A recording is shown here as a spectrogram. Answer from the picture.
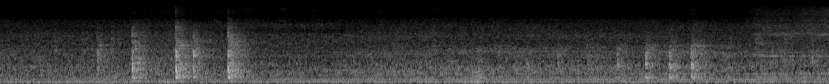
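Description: Steady low hum of a motor or engine running in the background, with a few brief sharp sounds about one and two seconds in and a few weaker ones near the end.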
